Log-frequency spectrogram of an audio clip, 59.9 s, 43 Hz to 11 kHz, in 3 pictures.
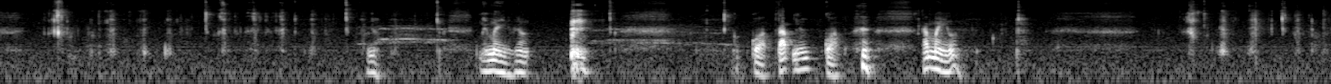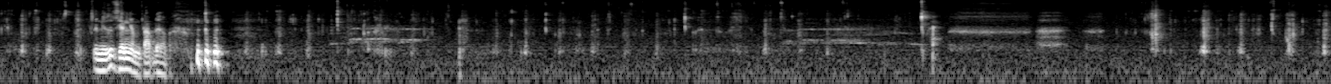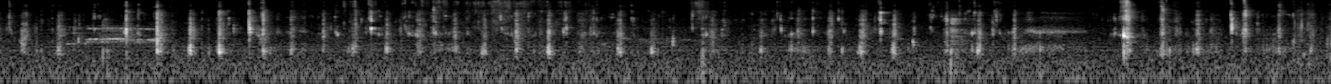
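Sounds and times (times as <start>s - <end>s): distant roosters crowing: 5.3s - 8.0s, 8.6s - 14.2s, 22.4s - 27.4s, 30.4s - 36.6s, 37.3s - 52.1s
wet chewing and biting: 37.1s - 55.2s, 56.6s - 59.9s.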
